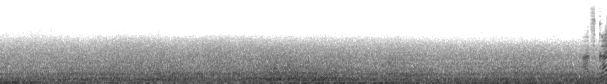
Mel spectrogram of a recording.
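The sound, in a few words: KLM heavy jet airliners taxiing at Schiphol airport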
